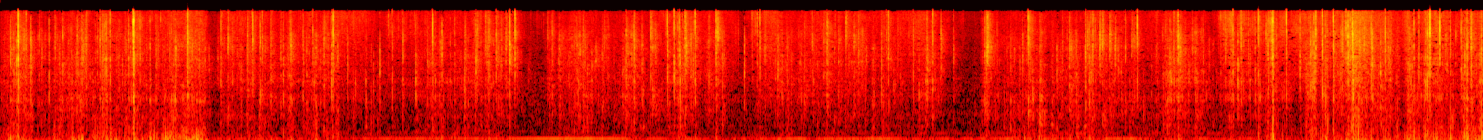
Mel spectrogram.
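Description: A crumpled bundle of thin blue, red and black plastic bag film is squeezed and crinkled with fingers, giving dense, continuous crackling and crinkling with bright, snappy peaks. A steady low hum sits under the middle of the clip, while louder crinkle bursts come at the start and end.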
